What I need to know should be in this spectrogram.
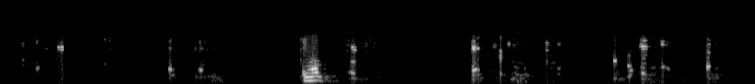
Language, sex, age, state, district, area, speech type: Hindi, male, 45-60, Rajasthan, Bharatpur, urban, conversation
